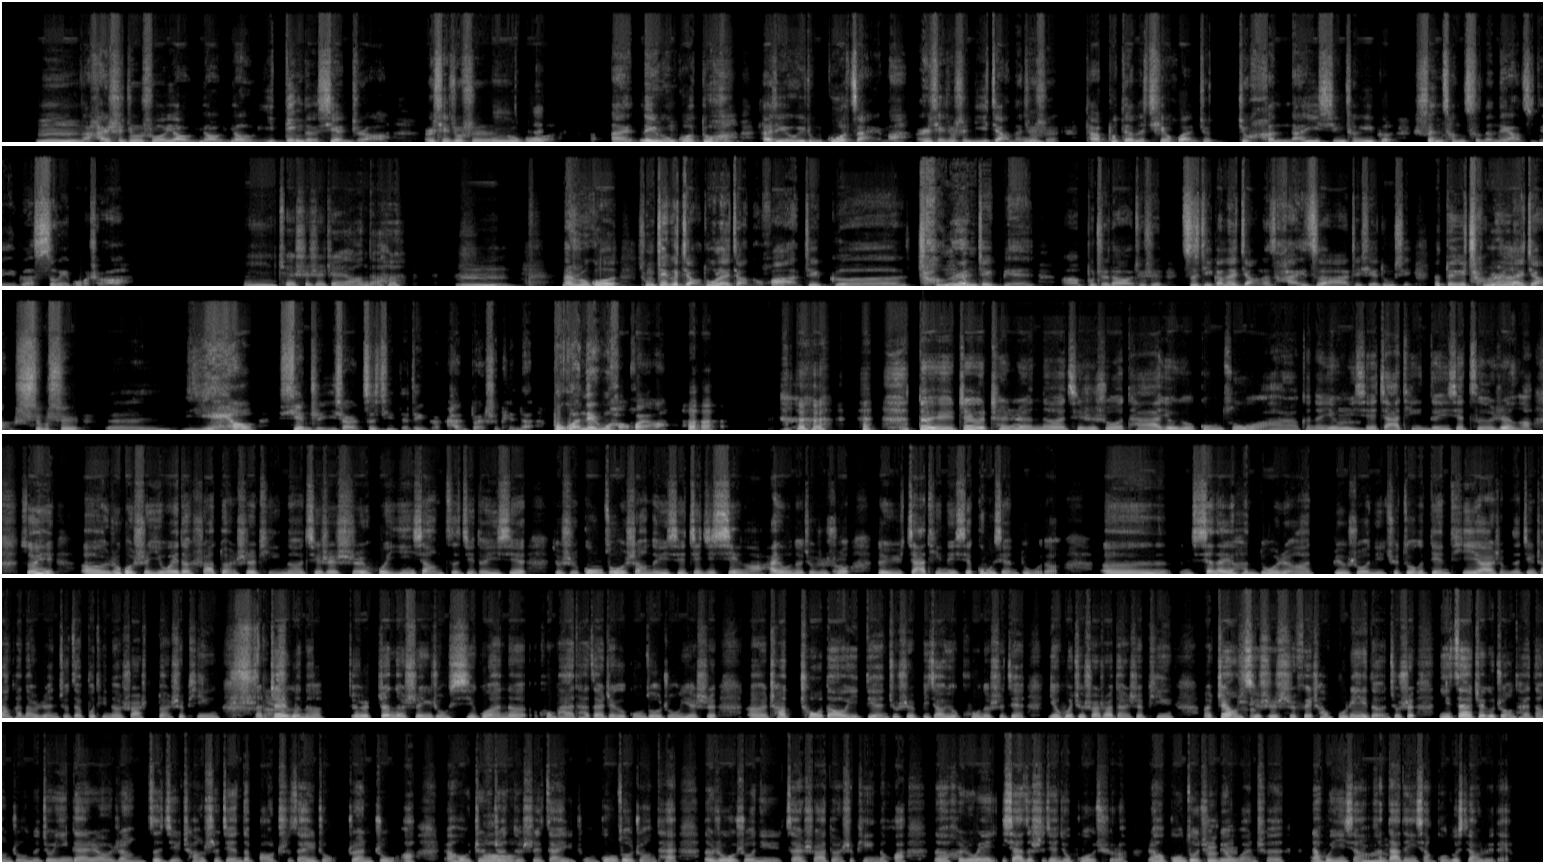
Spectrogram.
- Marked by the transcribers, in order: laughing while speaking: "多"; other background noise; chuckle; laughing while speaking: "也要"; chuckle
- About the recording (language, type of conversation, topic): Chinese, podcast, 你怎么看短视频对注意力的影响？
